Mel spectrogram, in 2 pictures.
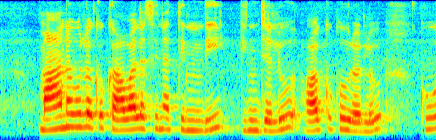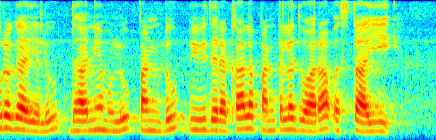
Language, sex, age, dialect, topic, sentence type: Telugu, female, 25-30, Central/Coastal, agriculture, statement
